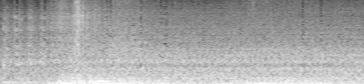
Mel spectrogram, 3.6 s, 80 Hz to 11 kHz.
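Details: BMW E36 318is after replacing a failed plastic cooling-system heater connector: short crank catches at once into a deep, even rumble with no stumble or misfire; clean, healthy start.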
